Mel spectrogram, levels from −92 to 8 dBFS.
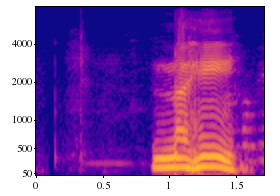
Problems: none marked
